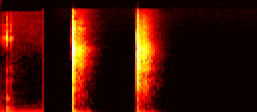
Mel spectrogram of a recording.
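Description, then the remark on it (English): Two sharp, bright hand claps ring out about a third of a second apart, each decaying quickly, after a short low hum at the start. No voices are heard. “Is that a good clap?”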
